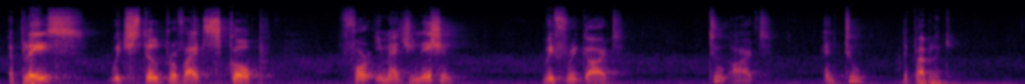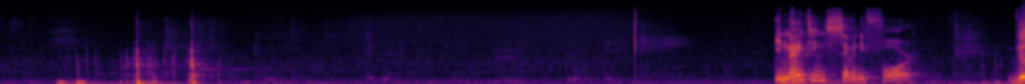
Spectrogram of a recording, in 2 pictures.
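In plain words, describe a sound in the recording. A middle-aged man speaks into a microphone in bursts and pauses, in a room with a slight echo.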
